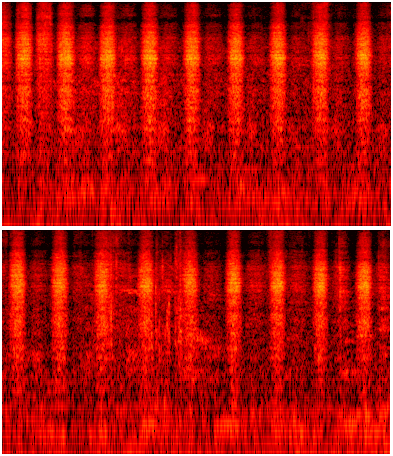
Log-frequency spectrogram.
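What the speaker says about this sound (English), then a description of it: "Now start a breath of fire." Kundalini yoga breath of fire: rapid, rhythmic forced breathing through the nose at about two to three breaths per second. The puffs are close and even and continue without pause, with no talking.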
